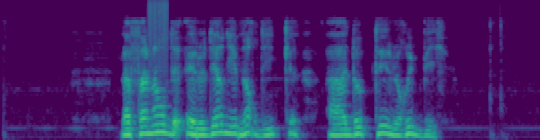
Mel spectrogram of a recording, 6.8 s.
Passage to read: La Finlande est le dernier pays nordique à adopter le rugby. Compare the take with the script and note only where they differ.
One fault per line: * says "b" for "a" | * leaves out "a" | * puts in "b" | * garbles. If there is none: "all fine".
* leaves out "pays"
